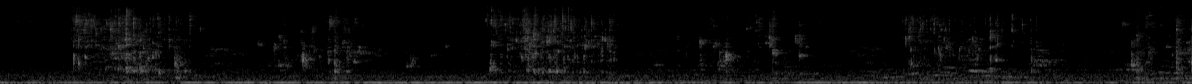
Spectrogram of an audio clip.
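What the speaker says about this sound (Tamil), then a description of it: "இதில் ஒரு பக்கெட்டு தண்ணி கூட சேர்த்துப்பேன்" Water from a bucket is poured and splashes into a tomato plant pot in several bursts of trickling and dripping, fairly close, over a steady low background hum, with no talk.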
